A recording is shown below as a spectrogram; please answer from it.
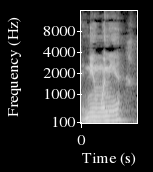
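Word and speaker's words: pneumonia: প্রত্যেকে লিখে ফেলো tsunami T tsunami, tsunami T tsunami, tsunami T tsunami, নিউমোনিয়া পি নিউমোনিয়া, psychology পিসাই চলো যাই, নিউমোনিক এম নিউমোনিক।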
